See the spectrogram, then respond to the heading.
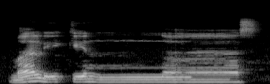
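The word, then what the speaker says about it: مَلِكِ النَّاسِ: Bacanya malikin nas. Nah, maknya dibaca panjang. Itu kurang tepat ya. Yang benar itu dibacanya pendek. Malikin nas.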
